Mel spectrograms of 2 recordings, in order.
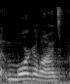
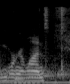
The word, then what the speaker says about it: Morgellons: The name Morgellons, pronounced with either a hard or soft G, unless you're on more Morgellons.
